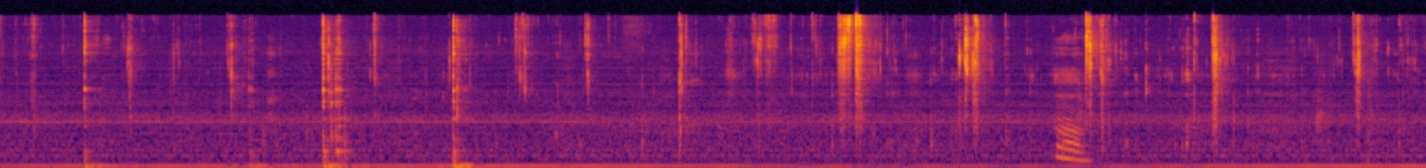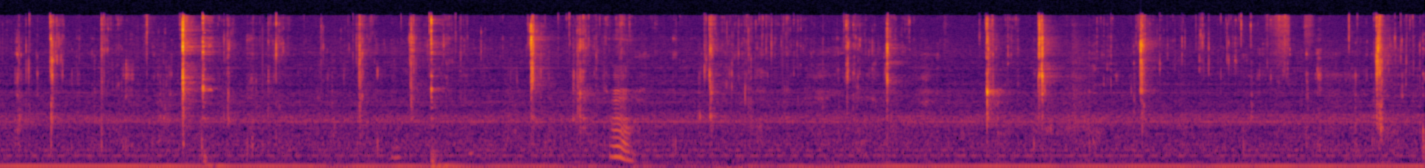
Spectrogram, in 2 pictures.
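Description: Close-up wet chewing and slurping of spaghetti in meat sauce, with many small mouth clicks. Two short falling-pitch sounds come about a third of the way in and again past the middle.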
